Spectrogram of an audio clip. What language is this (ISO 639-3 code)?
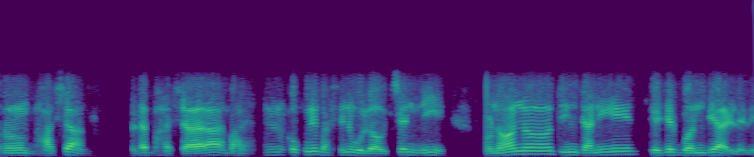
kok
